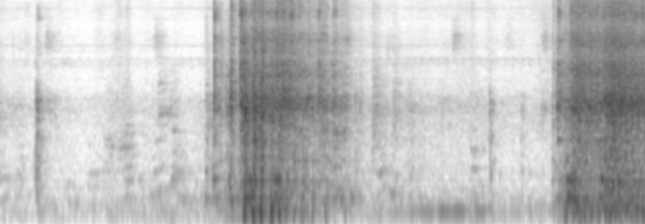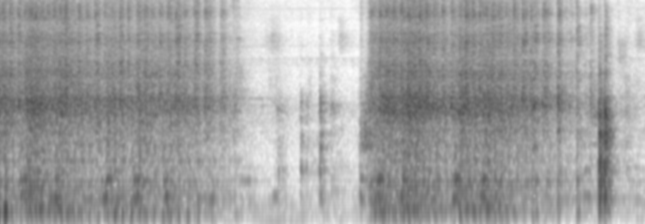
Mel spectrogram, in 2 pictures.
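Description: Electric sewing machine stitching a half-inch hem on a blouse, running in three loud bursts of steady motor whir with quieter gaps and handling between them.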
